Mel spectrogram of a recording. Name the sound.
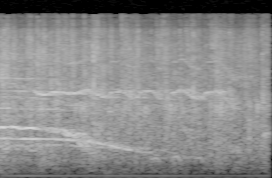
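audience clapping and applauding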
